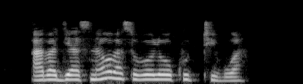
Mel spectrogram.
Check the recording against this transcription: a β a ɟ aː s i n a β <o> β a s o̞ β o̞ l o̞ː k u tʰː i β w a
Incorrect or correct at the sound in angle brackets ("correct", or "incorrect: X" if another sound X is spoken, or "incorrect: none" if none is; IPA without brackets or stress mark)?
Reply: correct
